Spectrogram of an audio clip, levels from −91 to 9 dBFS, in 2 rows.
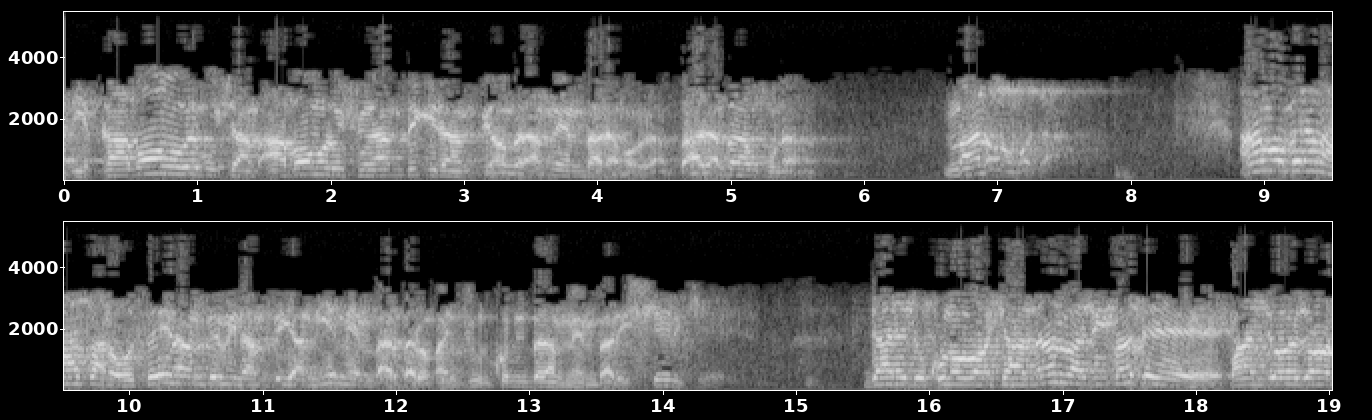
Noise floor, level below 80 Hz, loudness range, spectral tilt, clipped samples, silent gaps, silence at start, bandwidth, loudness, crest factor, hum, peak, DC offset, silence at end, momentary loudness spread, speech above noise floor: -45 dBFS; -52 dBFS; 6 LU; -6.5 dB/octave; under 0.1%; none; 0 s; 5.2 kHz; -10 LUFS; 10 dB; none; 0 dBFS; 0.2%; 0 s; 10 LU; 34 dB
